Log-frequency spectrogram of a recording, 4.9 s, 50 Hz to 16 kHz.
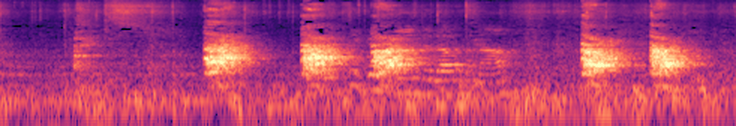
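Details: Short, sharp barks from a foster household with Kirby, an 8-year-old Pomeranian, and 8-week-old Golden Retriever mix puppies: five bright yaps in two clusters, the first three about half a second apart, over a quiet room.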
